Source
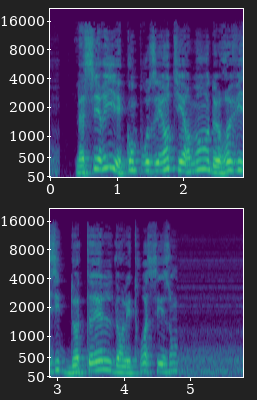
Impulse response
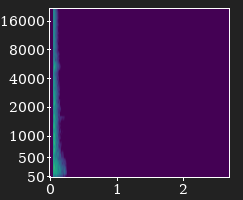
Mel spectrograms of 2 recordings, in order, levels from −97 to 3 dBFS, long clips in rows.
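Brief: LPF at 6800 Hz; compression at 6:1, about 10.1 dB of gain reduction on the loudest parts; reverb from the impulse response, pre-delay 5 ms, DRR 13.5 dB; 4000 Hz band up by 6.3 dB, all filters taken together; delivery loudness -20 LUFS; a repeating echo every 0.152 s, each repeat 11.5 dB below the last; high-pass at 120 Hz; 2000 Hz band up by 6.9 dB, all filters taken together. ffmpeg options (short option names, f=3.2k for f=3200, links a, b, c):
-filter_complex "[0:a]highpass=120,lowpass=6.8k,equalizer=f=2k:t=o:g=6.5,equalizer=f=4k:t=o:g=6.5,acompressor=threshold=-33dB:ratio=6,aecho=1:1:152|304|456:0.266|0.0718|0.0194,asplit=2[a][b];[1:a]atrim=start_sample=2205,adelay=5[c];[b][c]afir=irnorm=-1:irlink=0,volume=-27dB[d];[a][d]amix=inputs=2:normalize=0,volume=16.5dB"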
